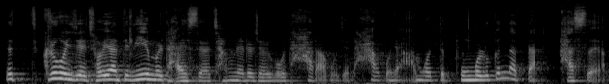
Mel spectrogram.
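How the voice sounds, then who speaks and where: Nun telling a story in a lecture. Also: female voice, medium pitch, fast talker, vocal fry, a little mellow. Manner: colloquial storytelling, acts out the people she quotes. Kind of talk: spiritual lecture told as a personal story.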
